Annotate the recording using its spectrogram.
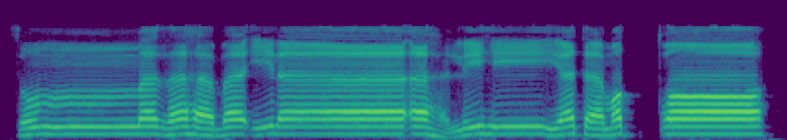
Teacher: الى لام کے اوپر کھڑی زبر ہے اور مد ہے لمبا کریں گے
